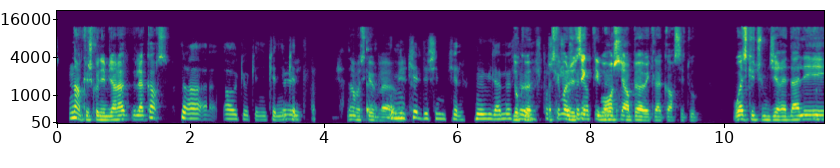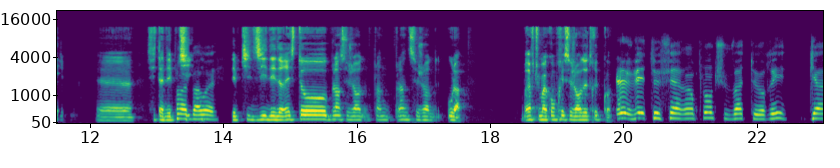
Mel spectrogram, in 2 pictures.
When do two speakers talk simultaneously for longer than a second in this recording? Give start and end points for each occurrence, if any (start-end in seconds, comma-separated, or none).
6.8-8.4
